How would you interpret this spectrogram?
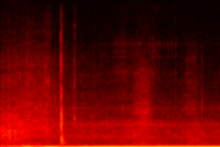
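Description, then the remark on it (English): A tuned diesel pickup truck engine, locked in fifth gear, roars loudly on a dyno, its deep rumble building briefly before holding at a steady high pitch, with a short sharp click early on. “That way we can lean on the truck hard in the RPM window that I want it to run.”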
